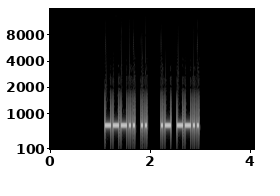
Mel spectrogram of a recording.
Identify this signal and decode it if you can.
Morse code, heard as a keyed tone, about 30 wpm, 700 Hz. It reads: 8I AZ
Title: Winter Field Day Exchanges Encore 30wpm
